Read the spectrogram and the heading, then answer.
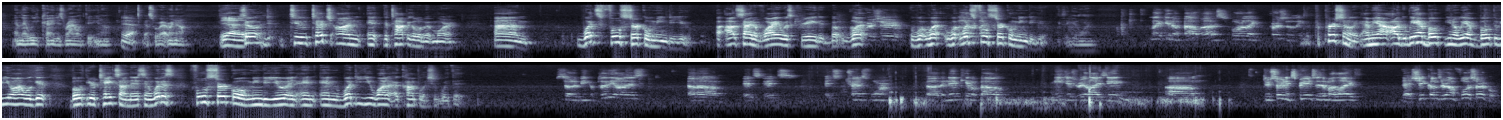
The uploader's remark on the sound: We apologize if the audio is low, we are still trying to get the hang of this.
